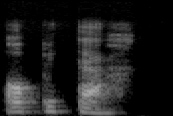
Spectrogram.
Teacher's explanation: vão escutar também com um I que se agrega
